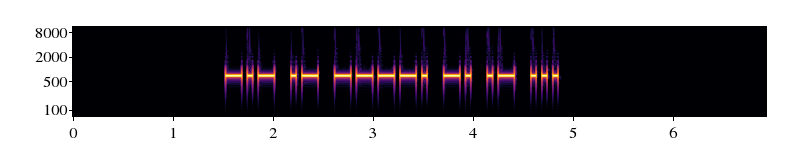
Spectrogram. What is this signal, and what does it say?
Morse code, heard as a keyed tone, about 22 wpm, 700 Hz. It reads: KA9NAS
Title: USA Call Signs - 6 Characters - Repeated 2x - 22wpm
